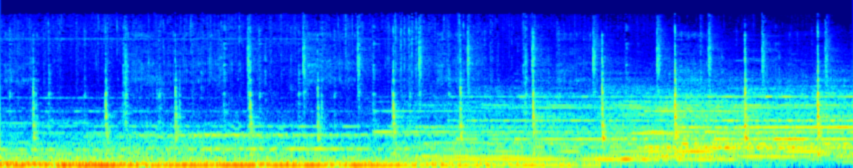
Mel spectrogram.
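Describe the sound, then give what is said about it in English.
A clock ticks steadily at a brisk, even pace, each sharp tick distinct over a low, continuous rumble and faint hum, with no voices. “It's the clock, you see. Evidently.”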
